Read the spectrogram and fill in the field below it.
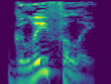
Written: gleefully

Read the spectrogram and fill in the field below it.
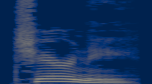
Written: czerny

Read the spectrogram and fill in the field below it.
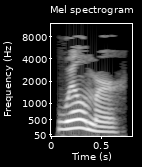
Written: Wilmer

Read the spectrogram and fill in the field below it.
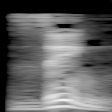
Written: zing

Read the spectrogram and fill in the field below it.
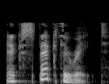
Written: expectorate

